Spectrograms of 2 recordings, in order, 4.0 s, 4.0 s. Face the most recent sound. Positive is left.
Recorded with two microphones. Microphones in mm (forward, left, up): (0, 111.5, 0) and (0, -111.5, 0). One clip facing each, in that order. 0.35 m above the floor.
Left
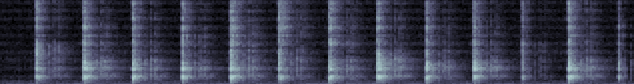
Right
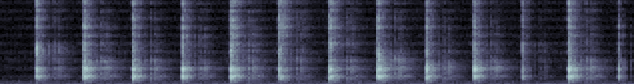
turn(degrees=20)  # may be behind; listen again after turning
